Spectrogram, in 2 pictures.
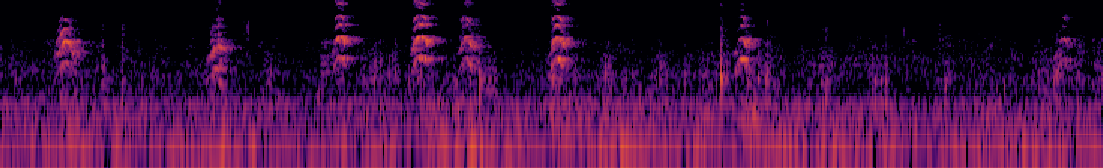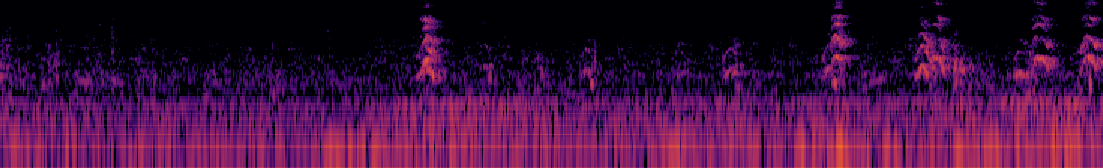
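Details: Three-day-old Australian Shepherd puppies giving thin, high squeaky cries in quick bursts over the first four seconds, then scattered squeals again near the end, with a steady low background hum.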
